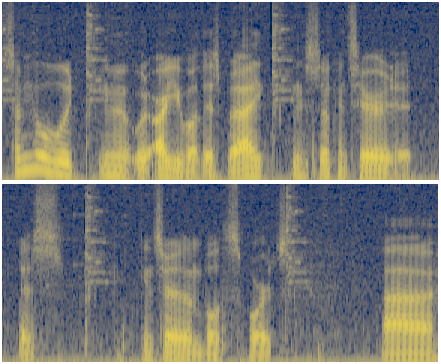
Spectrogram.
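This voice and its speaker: There is noticeable background noise as a man talks at a moderate pace and a fairly low pitch. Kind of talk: casual Q&A talk to camera. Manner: rambling, mumbling at times.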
